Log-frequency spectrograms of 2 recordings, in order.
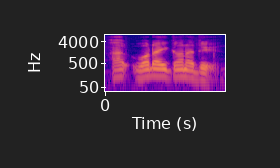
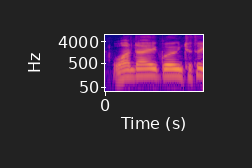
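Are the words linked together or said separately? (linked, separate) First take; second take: linked; separate. First: The words run together in reduced, linked form. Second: Each word is pronounced fully and separately. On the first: The speaker calls it right. "이렇게 하죠" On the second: The speaker calls it wrong. "이렇게 하지는 않고요"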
